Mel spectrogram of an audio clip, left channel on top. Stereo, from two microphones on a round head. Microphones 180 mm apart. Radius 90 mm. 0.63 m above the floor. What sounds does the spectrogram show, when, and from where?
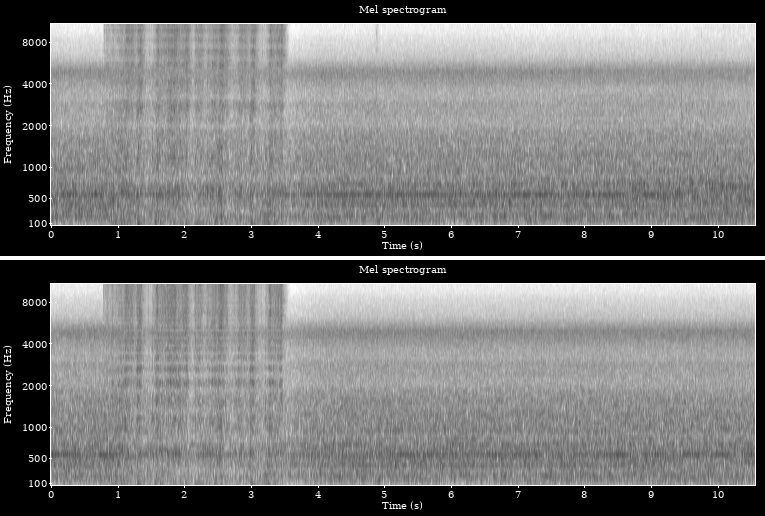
0.8 s tearing paper: 70° right (ahead or behind), 1.9 m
